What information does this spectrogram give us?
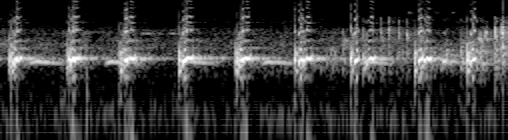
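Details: Lure call of White-breasted waterhen, attracting birds that come to a companion's voice: harsh honking notes, each trailing off in a short drawn-out tone, repeated steadily about twice a second.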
